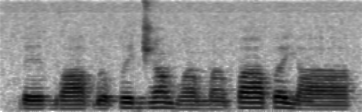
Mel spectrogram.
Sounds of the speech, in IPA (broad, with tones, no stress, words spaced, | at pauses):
ɾeː˨ɡʷaː˨ɓə˨ pe˦ d͡ʒã˦bã˨mã˨ paː˦fɛ˦jaː˨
